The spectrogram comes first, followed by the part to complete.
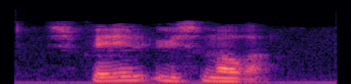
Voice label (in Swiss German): "speel", alsace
